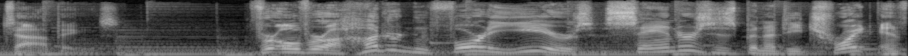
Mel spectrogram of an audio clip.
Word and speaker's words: Sanders: for me all right is it sanders or saunders it's sanders there is no u in it i was right you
